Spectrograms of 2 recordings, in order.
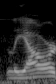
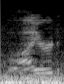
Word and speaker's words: Liard: the bridge here and i never can't say it right liard leer looks like the word lizard this beautiful place there's a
